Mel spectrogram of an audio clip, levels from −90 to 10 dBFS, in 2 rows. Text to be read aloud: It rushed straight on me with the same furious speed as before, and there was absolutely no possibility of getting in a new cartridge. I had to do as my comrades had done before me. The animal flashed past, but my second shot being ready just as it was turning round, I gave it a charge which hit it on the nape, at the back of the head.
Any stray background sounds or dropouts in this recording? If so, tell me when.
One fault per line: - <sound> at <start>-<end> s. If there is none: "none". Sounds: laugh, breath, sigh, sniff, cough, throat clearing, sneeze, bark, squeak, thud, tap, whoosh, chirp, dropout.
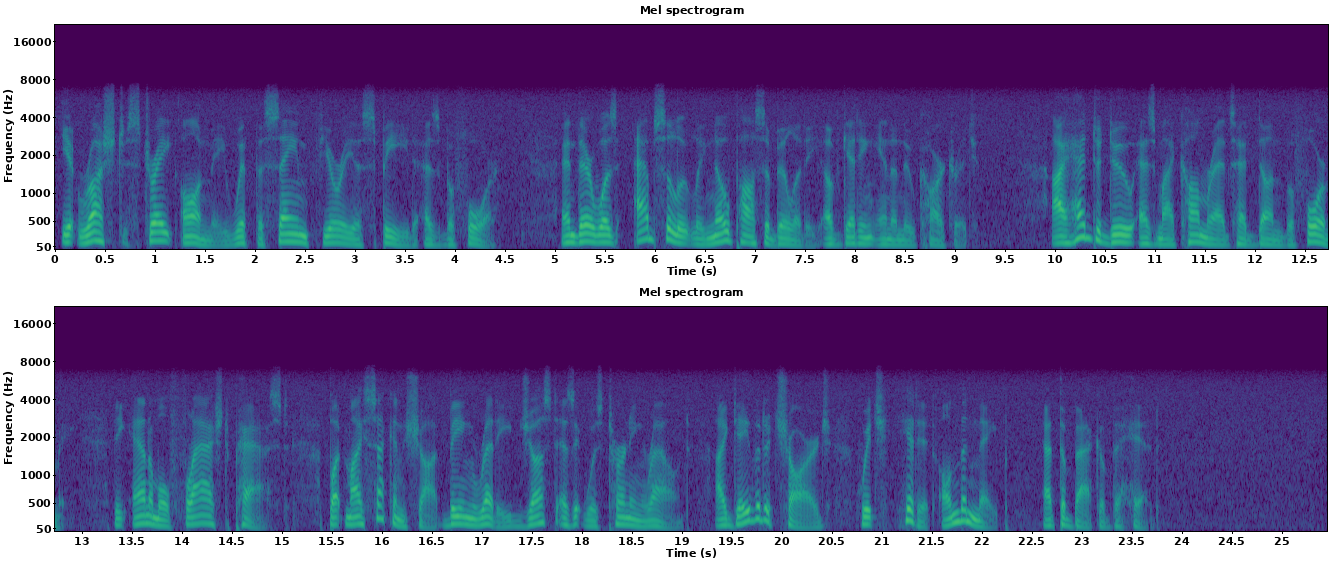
none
